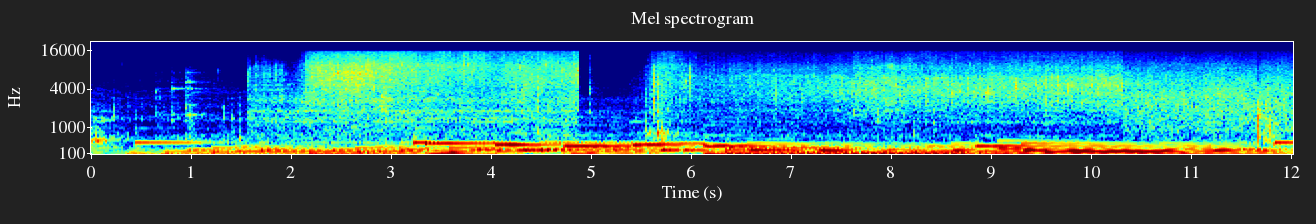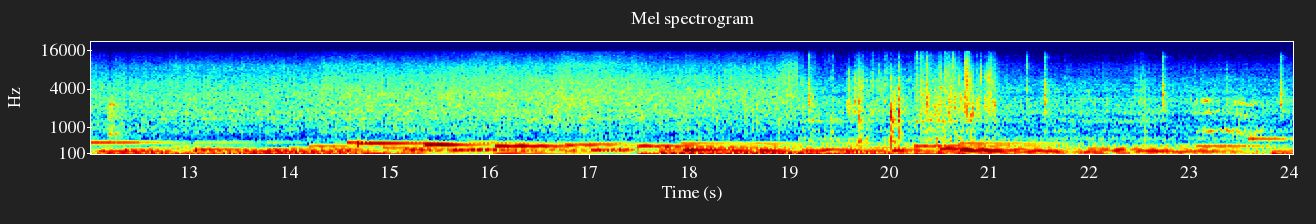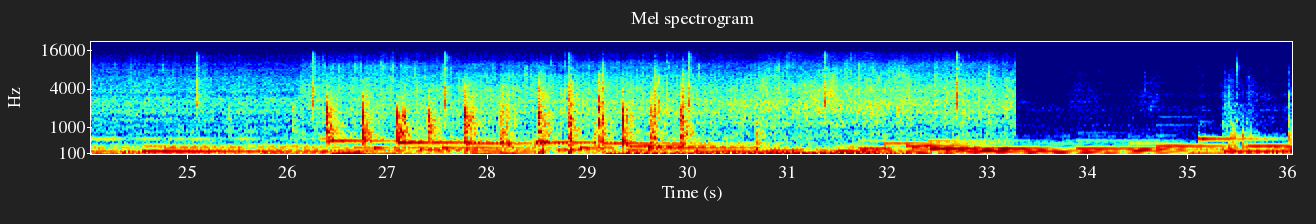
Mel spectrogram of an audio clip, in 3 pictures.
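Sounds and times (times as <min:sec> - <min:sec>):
slow background music: 0:00.0 - 0:36.0
vegetables sizzling in a frying pan: 0:01.6 - 0:04.9, 0:05.6 - 0:33.3.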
